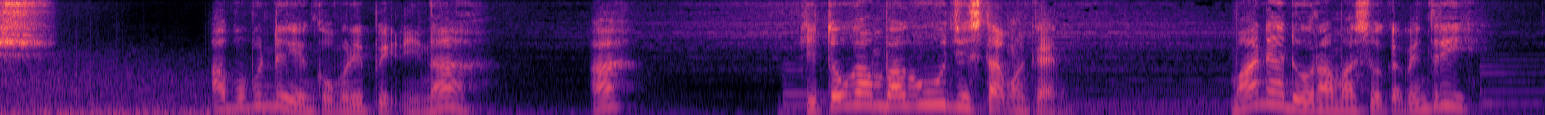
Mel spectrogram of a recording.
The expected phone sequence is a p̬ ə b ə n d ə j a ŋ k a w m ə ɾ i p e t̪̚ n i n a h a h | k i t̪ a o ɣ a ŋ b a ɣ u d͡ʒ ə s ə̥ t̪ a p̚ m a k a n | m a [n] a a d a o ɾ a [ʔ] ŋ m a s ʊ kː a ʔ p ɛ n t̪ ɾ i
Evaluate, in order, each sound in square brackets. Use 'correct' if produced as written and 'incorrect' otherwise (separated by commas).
correct, incorrect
